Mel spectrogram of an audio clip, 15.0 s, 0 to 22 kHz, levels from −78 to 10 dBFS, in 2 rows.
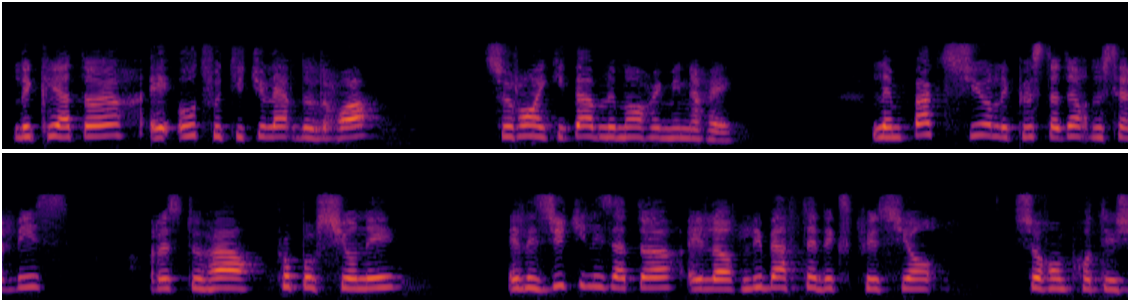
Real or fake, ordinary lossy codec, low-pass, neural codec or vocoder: fake; none; none; codec, 16 kHz, 0.5 kbps, X-Codec, WavLM features, trained on Multilingual LibriSpeech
